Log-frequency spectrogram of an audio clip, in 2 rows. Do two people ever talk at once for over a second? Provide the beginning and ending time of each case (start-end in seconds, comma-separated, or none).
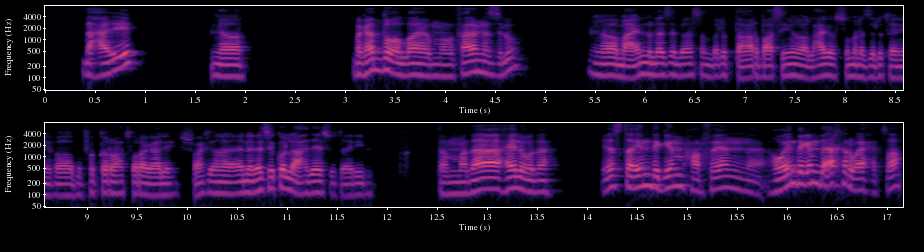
none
